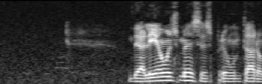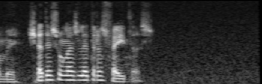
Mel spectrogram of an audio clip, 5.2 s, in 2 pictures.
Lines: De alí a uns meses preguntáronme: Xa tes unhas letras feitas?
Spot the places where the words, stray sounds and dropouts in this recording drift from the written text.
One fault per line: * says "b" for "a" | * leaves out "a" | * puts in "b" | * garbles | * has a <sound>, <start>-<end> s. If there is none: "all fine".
all fine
